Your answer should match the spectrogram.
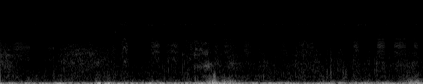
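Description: Horse walking under saddle on a dirt surface, heard from a helmet camera: faint hoof falls and tack knocks over a steady low wind rumble on the microphone, with a short animal call about two seconds in.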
